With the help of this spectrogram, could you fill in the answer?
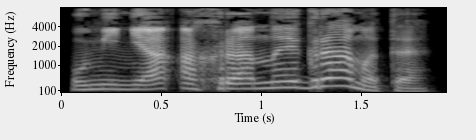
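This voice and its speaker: A man voicing a panicked young woman prisoner in an audiobook, shrill and pleading. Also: sing-song, normal speed, fairly bright tone, no room sound, studio quality.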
